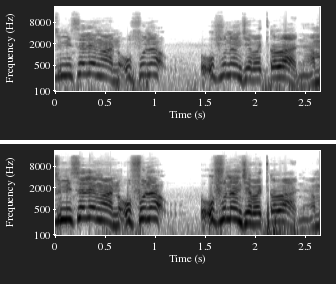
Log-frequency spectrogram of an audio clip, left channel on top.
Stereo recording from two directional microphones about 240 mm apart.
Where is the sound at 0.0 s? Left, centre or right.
Right.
